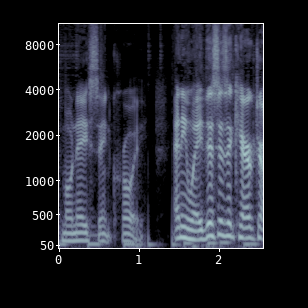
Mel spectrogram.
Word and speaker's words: Monet St. Croix: Marvel Legends X-Men build a figure chode wave Monet Street Croix I couldn't help myself I know it's pronounced Monet singha it's not pronounced that way either it's Monet Saint Croix anyway this is a character I don't know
